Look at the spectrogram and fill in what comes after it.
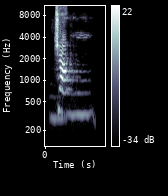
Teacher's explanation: this is called retroflex, which means your tongue goes backwards, rolls backwards to do this one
